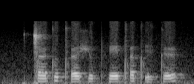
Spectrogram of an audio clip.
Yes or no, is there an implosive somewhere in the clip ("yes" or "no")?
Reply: no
